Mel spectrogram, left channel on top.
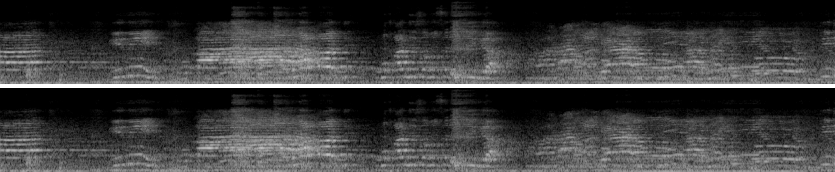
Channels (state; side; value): identical; both; correlation 1.00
